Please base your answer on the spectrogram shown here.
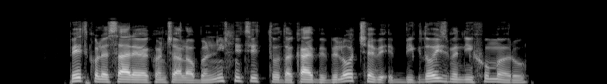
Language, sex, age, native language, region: Slovenian, male, 18-29, Slovenian, Central Slovenia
